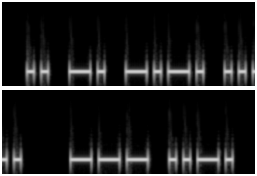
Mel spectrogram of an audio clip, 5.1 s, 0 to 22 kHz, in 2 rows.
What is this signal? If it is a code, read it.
Morse code, heard as a keyed tone, about 17 wpm, 700 Hz. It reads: INCH OF
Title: Sentences from Top 1000 Words - Review Part 3 - 17wpm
